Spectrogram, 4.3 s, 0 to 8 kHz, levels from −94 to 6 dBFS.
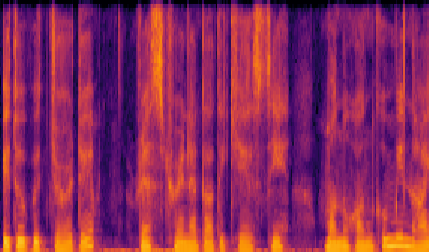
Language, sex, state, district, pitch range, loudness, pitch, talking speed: Nagamese, female, Nagaland, Kohima, 180-205 Hz, -17 LUFS, 190 Hz, 155 wpm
